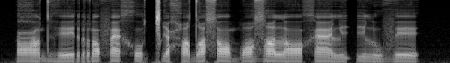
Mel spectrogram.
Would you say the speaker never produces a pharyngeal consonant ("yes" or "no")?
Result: no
